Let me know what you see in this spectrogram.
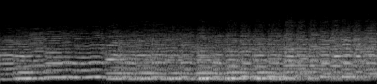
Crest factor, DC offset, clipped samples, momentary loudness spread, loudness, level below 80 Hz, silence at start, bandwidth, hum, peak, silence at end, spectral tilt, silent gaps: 14 dB; under 0.1%; under 0.1%; 4 LU; -24 LUFS; -80 dBFS; 0 s; 10 kHz; none; -10 dBFS; 0 s; -4 dB/octave; none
